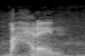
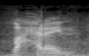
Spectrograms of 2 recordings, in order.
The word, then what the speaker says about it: Bahrain: throat, so you're like Bahrain. No, it's not like KH, it's not it's Bahrain. No. Not a you don't have to say it's Bahrain.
